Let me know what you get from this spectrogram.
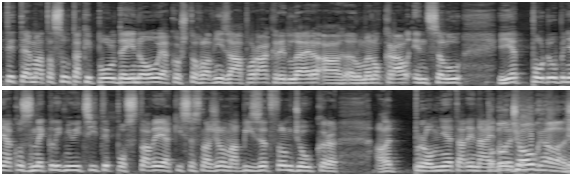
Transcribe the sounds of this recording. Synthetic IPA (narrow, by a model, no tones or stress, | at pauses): t̪ɪt̪ɛːmat̪aso̞wt̪akɪpo̞ldɛjnowjako̞ʃt̪oɦlavɲiːzaːpoɾaːkɾɪdlɛɾaɾomɛno̞kɾaːlʔɪnt͡sɛlu | jɛpo̞do̞bɲɛjako̞znɛklɪdɲujiːt͡siːt̪ɪpo̞st̪avɪjakiːsɛsnaʒɪlnabiːzɛt̪fɪlmd͡ʒo̞wkr̩ʔa̰lɛpɾo̞mɲɛt̪adɪnajɛdnɪjɛd͡ʒowkɦɛl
